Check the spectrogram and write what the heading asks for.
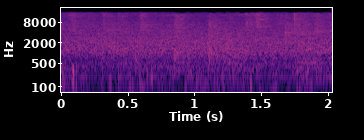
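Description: Cloth wiping marker writing off a whiteboard: a soft, irregular rubbing noise, over a steady low hum.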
